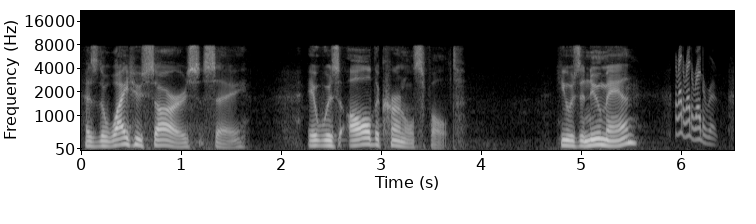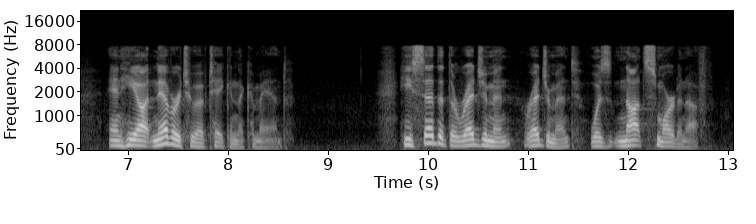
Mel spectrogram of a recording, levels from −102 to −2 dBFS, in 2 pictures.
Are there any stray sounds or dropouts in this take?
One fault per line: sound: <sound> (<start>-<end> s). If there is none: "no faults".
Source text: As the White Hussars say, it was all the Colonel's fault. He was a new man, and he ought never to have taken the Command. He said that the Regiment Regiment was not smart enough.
sound: chirp (5.9-6.4 s)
